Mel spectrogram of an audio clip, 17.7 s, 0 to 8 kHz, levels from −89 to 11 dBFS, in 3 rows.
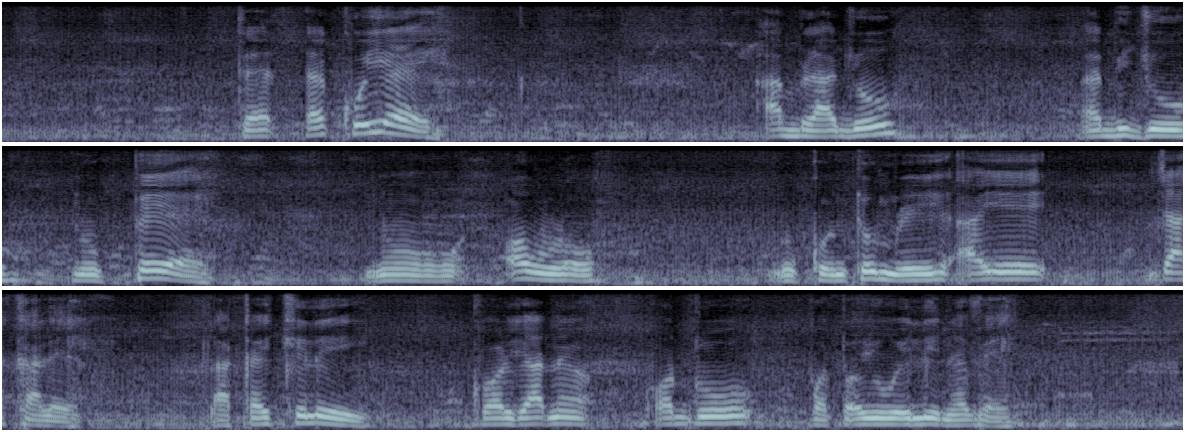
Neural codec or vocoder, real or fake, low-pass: vocoder, 22.05 kHz, 80 mel bands, Vocos; fake; 7.2 kHz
